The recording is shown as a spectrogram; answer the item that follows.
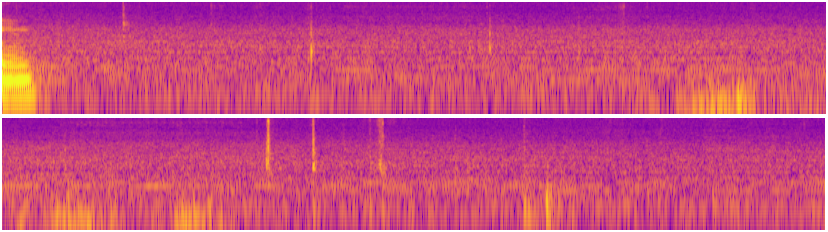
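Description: A steady low hum with a few faint, scattered clicks and light rustle, two of the clicks close together past the middle.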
